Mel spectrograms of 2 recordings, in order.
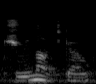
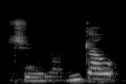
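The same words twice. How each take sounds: First: Zhu Nan Gao sung in correct Cantonese tones. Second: Zhu Nan Gao sung off its tones, slow; slow mistoned Zhu Nan Gao; out-of-tone Cantonese. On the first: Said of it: "Like a Cantonese hymn". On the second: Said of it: "so out of tone that it sounds like". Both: Shown as a demonstration.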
